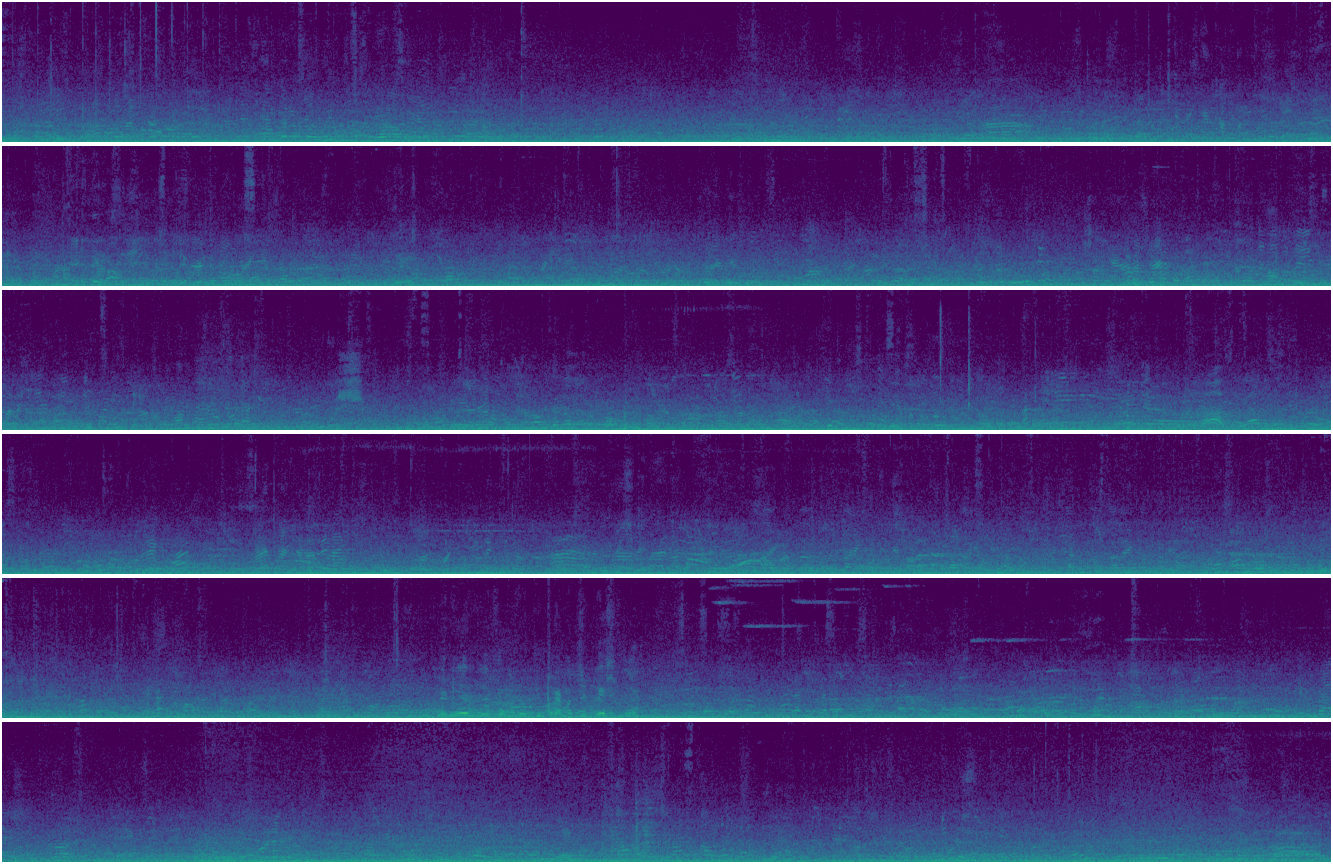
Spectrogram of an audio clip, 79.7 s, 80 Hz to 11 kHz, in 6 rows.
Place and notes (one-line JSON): {"title": "Ανθυπασπιστού Μιλτιάδη Γεωργίου, Ξάνθη, Ελλάδα - Central Square/ Κεντρική Πλατεία- 13:15", "date": "2020-05-12 13:45:00", "description": "Men discussing, people talking distant, distant traffic.", "latitude": "41.14", "longitude": "24.89", "altitude": "85", "timezone": "Europe/Athens"}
